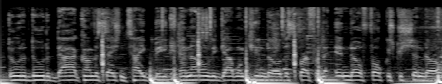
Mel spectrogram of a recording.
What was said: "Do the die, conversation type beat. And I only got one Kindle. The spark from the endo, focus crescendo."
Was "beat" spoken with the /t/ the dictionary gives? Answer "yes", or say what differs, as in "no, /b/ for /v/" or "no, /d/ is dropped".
no, /t/ is dropped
